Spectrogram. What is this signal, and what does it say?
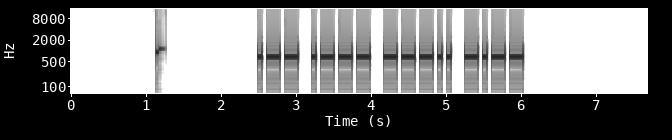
Morse code, heard as a keyed tone, about 20 wpm, 700 Hz. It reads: WJ8Y
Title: Call Signs Repeated 2x - 20wpm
